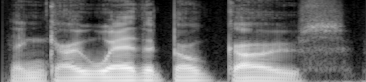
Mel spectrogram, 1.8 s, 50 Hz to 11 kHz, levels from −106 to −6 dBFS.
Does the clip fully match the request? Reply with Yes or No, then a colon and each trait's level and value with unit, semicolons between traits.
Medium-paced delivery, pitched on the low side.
Yes: average, 195 wpm; very low, 95 Hz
